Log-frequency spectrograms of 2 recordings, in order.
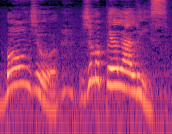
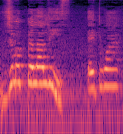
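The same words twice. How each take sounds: First: High, loud mock French introduction; schoolbook French. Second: Even higher, lilting mock French; schoolbook French. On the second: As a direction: show off high-school French, sweeter. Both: Shown as a demonstration. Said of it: "French was mine".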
